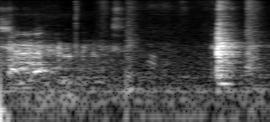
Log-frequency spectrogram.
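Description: A short metallic clatter from the tile wet saw's head being brought down onto the tile, fading out over about a second and a half, then a brief sharp rustle near the end.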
